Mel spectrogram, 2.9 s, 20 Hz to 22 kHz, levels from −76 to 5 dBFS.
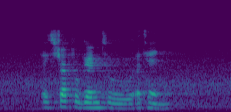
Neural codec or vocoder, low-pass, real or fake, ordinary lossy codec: none; 7.2 kHz; real; Opus, 64 kbps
